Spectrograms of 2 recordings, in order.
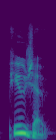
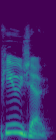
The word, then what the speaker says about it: Peugeot: a p yes yes just explain how you pronounce it so we're talking peugeot yeah so in ireland peugeot i said peugeot first time i came to england right what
